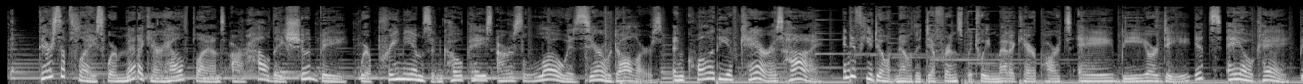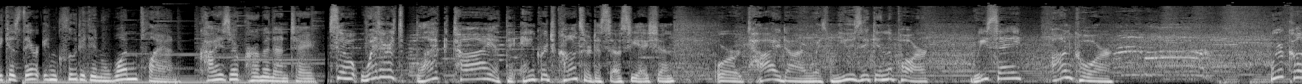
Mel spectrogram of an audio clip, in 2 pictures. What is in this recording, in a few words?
Commercial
